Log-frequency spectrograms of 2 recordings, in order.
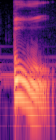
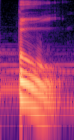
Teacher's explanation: that fourth tone needs to start a little bit higher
